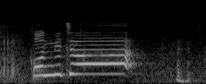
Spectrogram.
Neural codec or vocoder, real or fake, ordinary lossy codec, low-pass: none; real; AAC, 48 kbps; 7.2 kHz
